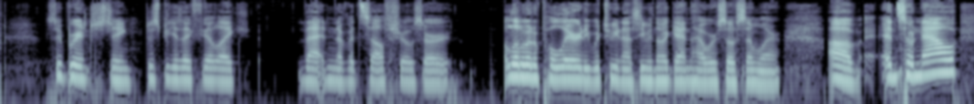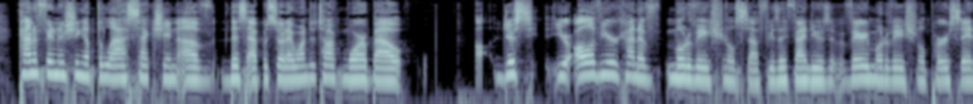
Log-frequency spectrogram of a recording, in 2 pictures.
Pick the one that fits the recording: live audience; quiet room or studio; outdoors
quiet room or studio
